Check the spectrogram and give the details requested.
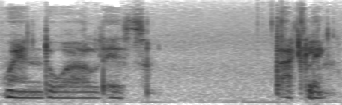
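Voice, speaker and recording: A woman speaking softly and breathily in a gentle, measured ASMR sleep hypnosis style, leaving long pauses between short phrases. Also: on the low side, completely flat delivery, a little hiss or hum. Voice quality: soft, breathy, near-whispered. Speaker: psychologist hosting an ASMR channel. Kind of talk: soft-spoken ASMR sleep hypnosis introduction.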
